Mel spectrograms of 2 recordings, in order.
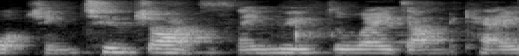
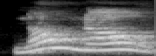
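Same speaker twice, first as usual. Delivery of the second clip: high, loud panicked denial; frightened cry; 9 semitones higher, 11 dB louder than usual. Acted. The BFG denying to the Bloodbottler, high panicked loud cry. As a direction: cry out desperately. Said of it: "cried the B F G".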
